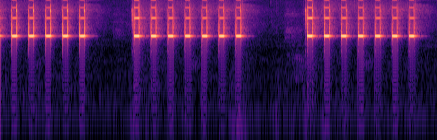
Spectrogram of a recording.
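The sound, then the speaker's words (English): GoPro camera power-off sound: three separate bursts of rapid, evenly spaced high electronic beeps, each group a quick string of six to eight chirps, with short silent gaps between. “The sound when you turn the GoPro off, that is the sound that you are hearing here.”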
